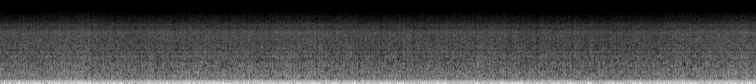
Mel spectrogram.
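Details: Dodge Ram after fan clutch replacement, belts checked, no shaft play: starts and settles into a low, steady, even rumble with no knocks or squeals; normal idle.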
